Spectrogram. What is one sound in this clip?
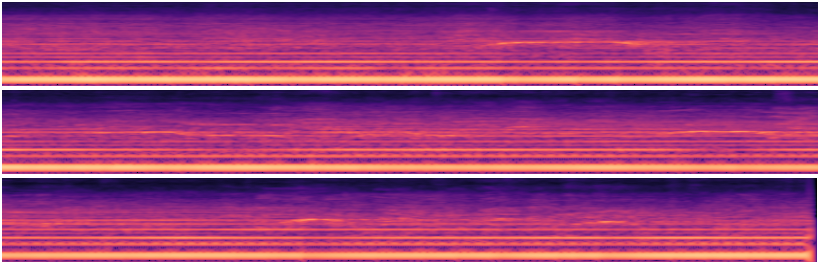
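A man shouts into a microphone.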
